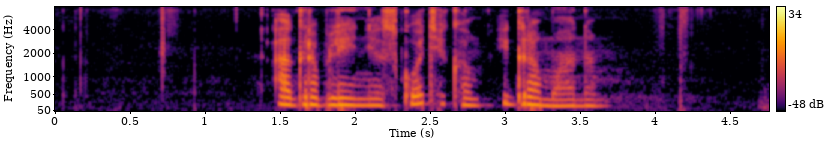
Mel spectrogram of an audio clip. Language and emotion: Russian, neutral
